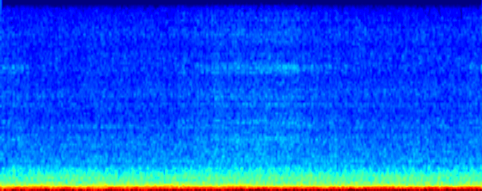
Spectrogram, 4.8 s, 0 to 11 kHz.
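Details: BMW E34 with LS3 V8, first start during rebuild three years after an accident, still warming up: deep steady rumble with even beat, no knocks or misses; idles smoothly.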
